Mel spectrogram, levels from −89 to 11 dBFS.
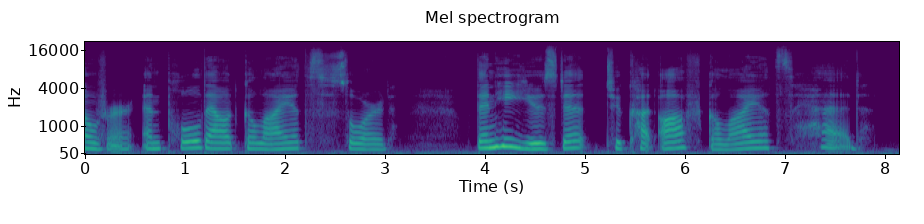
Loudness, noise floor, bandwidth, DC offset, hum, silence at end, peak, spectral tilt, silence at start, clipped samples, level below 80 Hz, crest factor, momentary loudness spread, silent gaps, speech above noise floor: -32 LUFS; -55 dBFS; 17 kHz; under 0.1%; none; 0.15 s; -16 dBFS; -5.5 dB/octave; 0 s; under 0.1%; -60 dBFS; 16 dB; 16 LU; none; 23 dB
